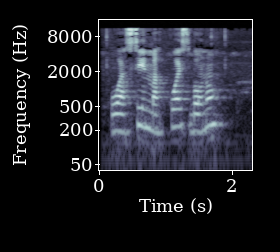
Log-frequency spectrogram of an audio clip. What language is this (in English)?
Matsés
